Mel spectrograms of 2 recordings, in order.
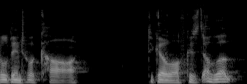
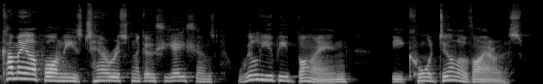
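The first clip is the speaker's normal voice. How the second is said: pitched-up, raised presenter voice, loud announcing delivery; 6 semitones higher, 5 dB louder than usual. Imitating a radio presenter as a negotiator: Jeremy Vine voice. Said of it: "now I'm imagining him as Jeremy Vine".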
